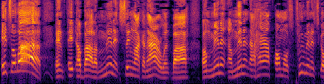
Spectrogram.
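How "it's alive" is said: high, loud repeated cry; imitated madman hollering to the crowd; screaming street showman. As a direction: shout it out while running in circles. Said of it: "this guy's screaming at the top of his lungs".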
